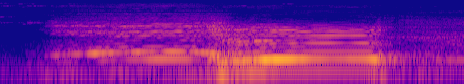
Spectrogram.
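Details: A single long moo from cattle during unloading, lasting over three seconds, starting steady, dipping and swelling midway, then holding a sustained, rich tone before stopping abruptly.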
